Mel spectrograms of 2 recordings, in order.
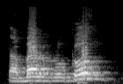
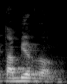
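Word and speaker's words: تبركم: Kama fil hadis, sebagaimana di dalam hadis, birru aba'akum tabarrukum abna'akum. Ya. Birru aba'akum tabarrukum abna'akum. Ya, ada yang membacanya tabirro, tapi di sini tabarrukum abna'ukum. Ya.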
